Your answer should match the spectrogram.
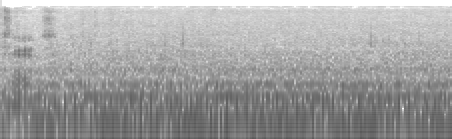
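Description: Steady low rumble of a car's engine and road noise heard inside the cabin, with a constant low hum.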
